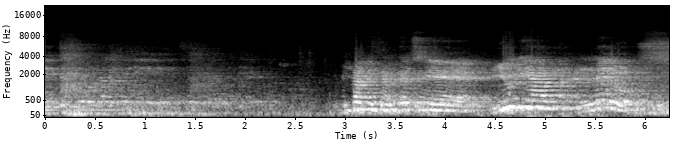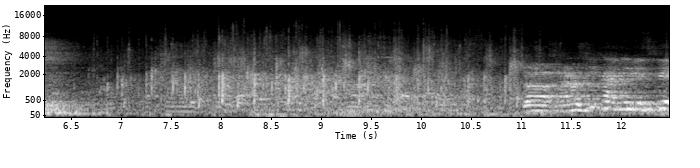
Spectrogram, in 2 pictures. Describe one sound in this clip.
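A man speaks loudly in an echoing hall.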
